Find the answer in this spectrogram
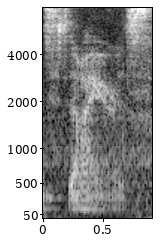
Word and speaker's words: Stiers: Oh, I was really excited to work with David Ogden Stiers. Did I say his name right? Stiers.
